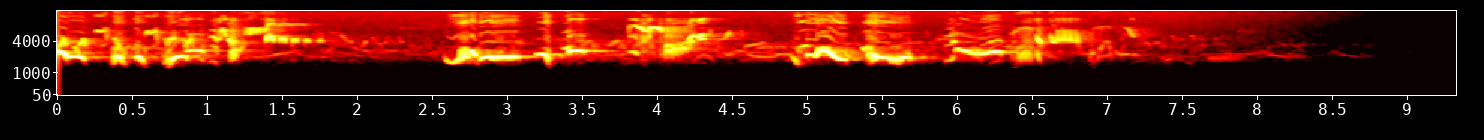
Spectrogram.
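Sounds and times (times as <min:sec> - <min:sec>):
common blackbird singing: 0:00.0 - 0:01.8, 0:02.6 - 0:07.9.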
